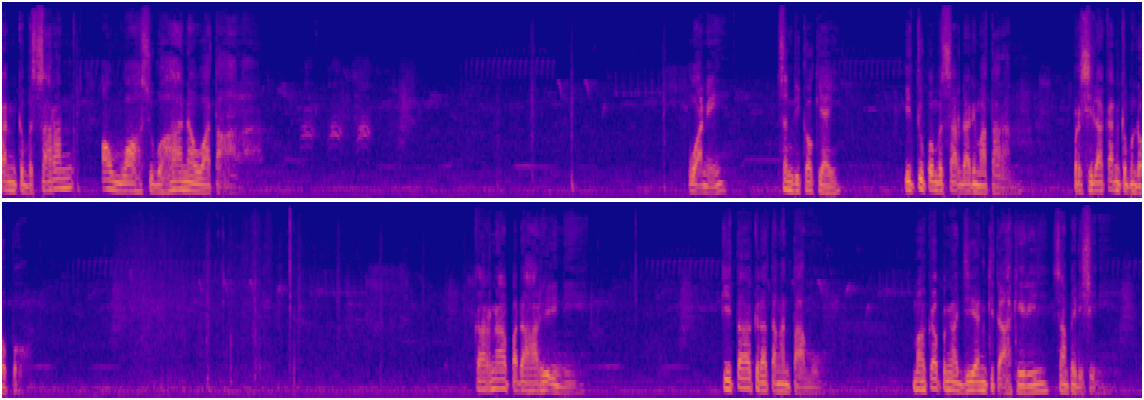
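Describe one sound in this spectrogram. An elderly man speaks slowly and firmly, close by, in short bursts with pauses between.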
